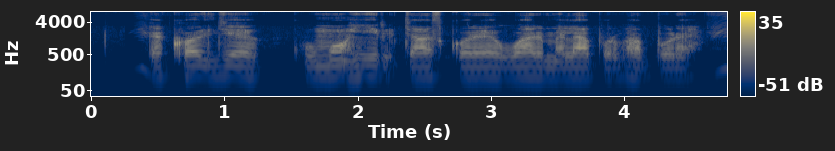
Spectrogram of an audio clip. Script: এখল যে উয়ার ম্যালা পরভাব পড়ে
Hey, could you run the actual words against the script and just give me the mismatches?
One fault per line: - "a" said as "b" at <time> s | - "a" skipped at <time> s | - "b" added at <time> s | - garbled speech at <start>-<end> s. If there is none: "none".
- "কুমহির চাষ ক্যরে" added at 1.5 s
